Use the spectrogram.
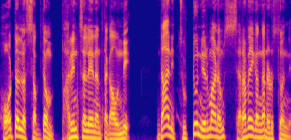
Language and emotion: Telugu, angry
